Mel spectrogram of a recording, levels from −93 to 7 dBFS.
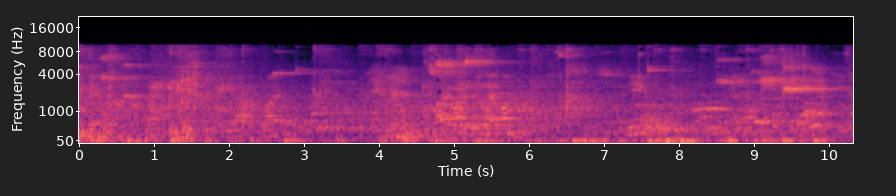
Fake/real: real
